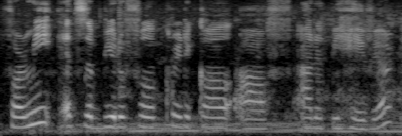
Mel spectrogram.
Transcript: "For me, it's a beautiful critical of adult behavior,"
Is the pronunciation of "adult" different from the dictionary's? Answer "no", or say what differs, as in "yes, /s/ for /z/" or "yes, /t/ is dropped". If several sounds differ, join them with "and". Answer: yes, /l/ is dropped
